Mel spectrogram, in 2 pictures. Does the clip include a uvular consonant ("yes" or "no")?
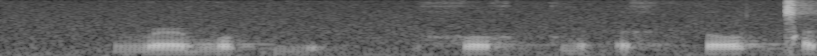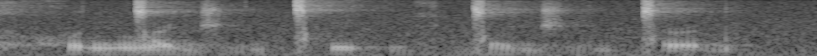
yes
